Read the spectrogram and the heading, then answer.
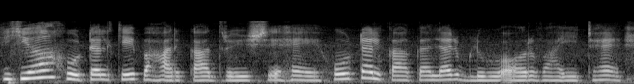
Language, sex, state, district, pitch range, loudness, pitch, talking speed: Hindi, female, Jharkhand, Deoghar, 190-235 Hz, -15 LUFS, 205 Hz, 130 wpm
